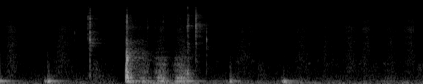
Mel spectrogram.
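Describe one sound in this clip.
A sponge dabs and rubs on paper.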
